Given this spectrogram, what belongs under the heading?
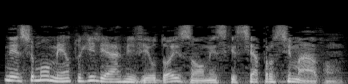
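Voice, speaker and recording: Male storyteller for radio drama, lively intonation, slightly muffled sound with music underneath. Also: mid-range voice, moderate pace. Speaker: narrator. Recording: dull radio-like audio, music behind.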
